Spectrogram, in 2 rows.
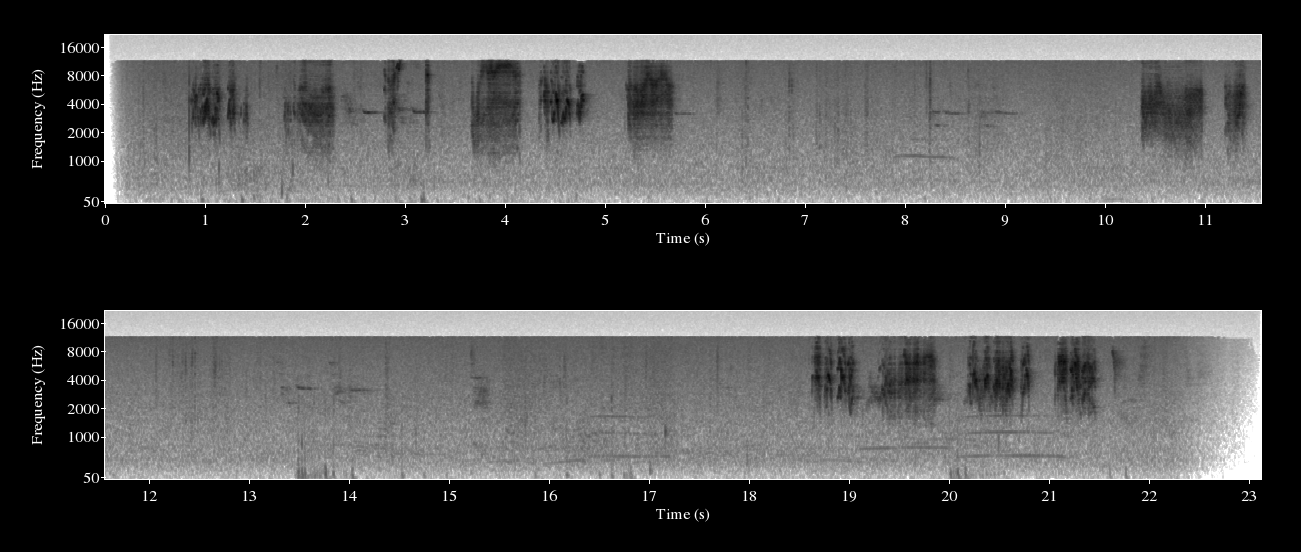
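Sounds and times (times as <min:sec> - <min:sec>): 
small tree finch: 0:00.8 - 0:06.0, 0:08.0 - 0:09.2, 0:10.4 - 0:11.5, 0:13.2 - 0:14.4, 0:17.6 - 0:22.6.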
